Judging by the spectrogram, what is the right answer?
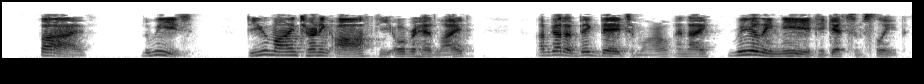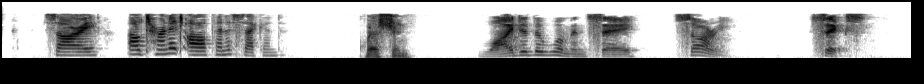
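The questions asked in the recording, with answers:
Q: Why did the woman say, sorry?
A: Because her overhead light was keeping the other person from sleeping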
